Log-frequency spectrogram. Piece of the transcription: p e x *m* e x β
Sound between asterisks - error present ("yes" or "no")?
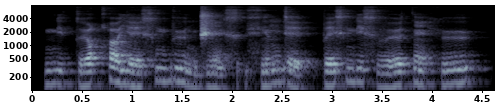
yes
